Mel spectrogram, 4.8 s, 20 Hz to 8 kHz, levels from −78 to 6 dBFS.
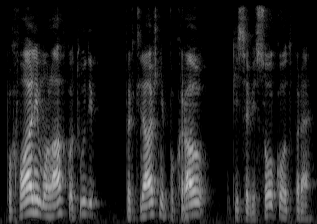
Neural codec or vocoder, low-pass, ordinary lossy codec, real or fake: vocoder, 44.1 kHz, 80 mel bands, Vocos; 7.2 kHz; AAC, 48 kbps; fake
